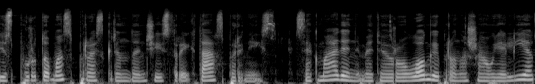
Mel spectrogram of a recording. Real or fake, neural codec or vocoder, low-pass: fake; vocoder, 44.1 kHz, 128 mel bands every 256 samples, BigVGAN v2; 14.4 kHz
